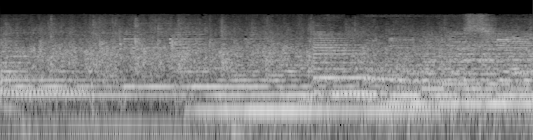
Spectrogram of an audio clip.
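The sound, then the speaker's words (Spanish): A church audience applauds the people who came running to the front, in a steady, dense patter for several seconds, mixed with sustained keyboard chords and held musical tones underneath; no one speaks. “Y la iglesia les aplaude, la iglesia les aplaude.”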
